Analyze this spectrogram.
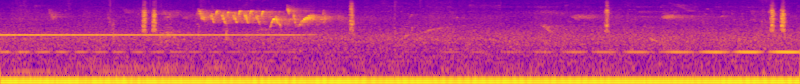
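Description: A Tibetan singing bowl rings on in one steady tone with a slight wobble, and a higher overtone dies away about three seconds in. Birds chirp over it, with a quick trill about two seconds in and sharp chirps near the end. A steady low hum runs underneath.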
